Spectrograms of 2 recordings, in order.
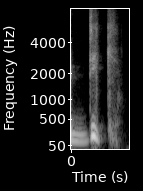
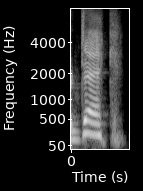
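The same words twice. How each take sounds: First: "dick" as the Kiwi way of saying deck; mock Kiwi pronunciation. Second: Said in the usual way. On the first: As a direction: say deck with a short i, so it comes out "dick". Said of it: "yeah, you guessed it". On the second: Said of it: "when they go out to play on their deck".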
